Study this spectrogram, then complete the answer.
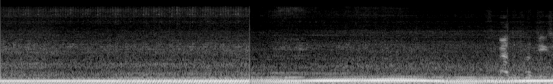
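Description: Nissan Maxima with a swapped HR engine running with no exhaust fitted on its first test drive, a loud raw droning rumble that holds steady, then dips and rises as revs change, close up and without speech.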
